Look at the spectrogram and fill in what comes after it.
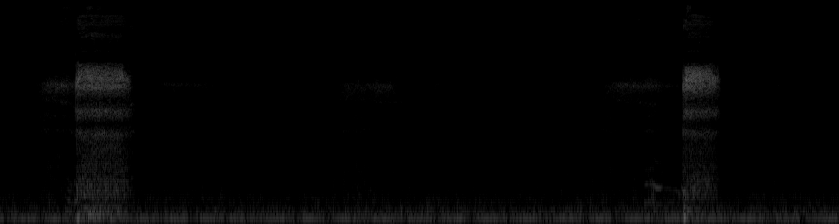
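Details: A sleeping female Plott hound mix gives soft, snuffly snoring breaths, with two sharper snorting inhales and fainter ones between, over a steady low background hum. Dog snoring.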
